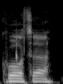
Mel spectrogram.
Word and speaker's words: QRTR: haven't heard of her qrtr uh pronounced quarter go check her out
